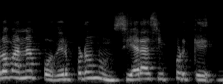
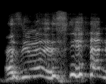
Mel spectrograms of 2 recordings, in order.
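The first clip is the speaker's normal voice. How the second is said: words broken by a higher, louder laugh; 8 semitones higher, 6 dB louder than usual. Real, not acted. Teacher recounting students' nickname, laughing aloud. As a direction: laugh your way through it.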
